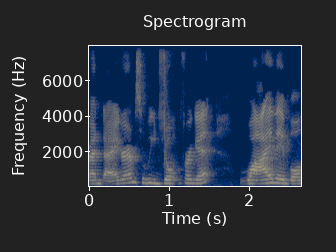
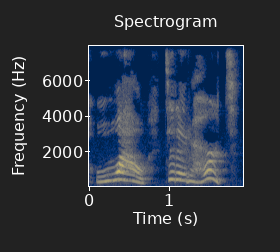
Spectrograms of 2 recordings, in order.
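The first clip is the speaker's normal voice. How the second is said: louder and higher, acted storybook cry; loud exclamation; 8 semitones higher, 12 dB louder, much slower than usual. Reading the bee sting to the class, loud higher cry. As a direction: burst out with the sting.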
